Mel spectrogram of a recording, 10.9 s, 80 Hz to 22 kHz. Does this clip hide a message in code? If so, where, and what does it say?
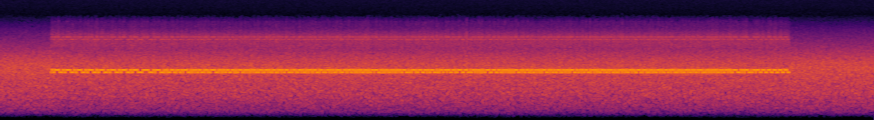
Yes: NAVTEX (SITOR-B), 100 baud, 170 Hz shift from 0.6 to 9.9 s, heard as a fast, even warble, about 2000 Hz centre, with radio static. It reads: TAMBE HI HA QUI REALITZA LAPADRINAMENT DELS NENS.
